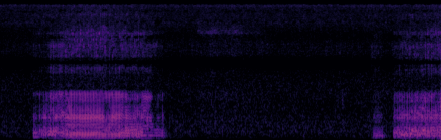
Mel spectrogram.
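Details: Someone snoring during a nap: one long, loud rattling snore on an in-breath, a quiet pause, then the next snore beginning; steady room hum underneath.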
